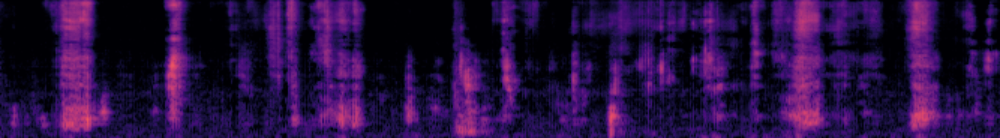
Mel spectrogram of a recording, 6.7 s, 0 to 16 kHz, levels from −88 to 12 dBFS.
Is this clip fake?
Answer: yes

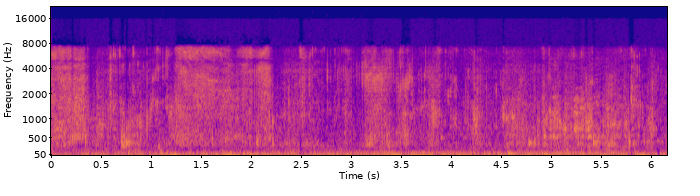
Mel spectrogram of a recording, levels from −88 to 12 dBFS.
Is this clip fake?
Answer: no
